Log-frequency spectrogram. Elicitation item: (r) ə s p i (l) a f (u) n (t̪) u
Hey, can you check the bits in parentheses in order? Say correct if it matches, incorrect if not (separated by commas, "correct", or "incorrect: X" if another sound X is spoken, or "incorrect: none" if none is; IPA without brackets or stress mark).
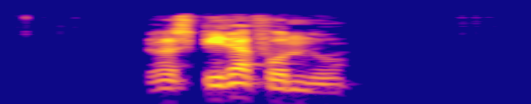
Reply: correct, incorrect: ɾ, incorrect: o, incorrect: d̪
